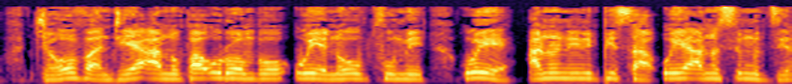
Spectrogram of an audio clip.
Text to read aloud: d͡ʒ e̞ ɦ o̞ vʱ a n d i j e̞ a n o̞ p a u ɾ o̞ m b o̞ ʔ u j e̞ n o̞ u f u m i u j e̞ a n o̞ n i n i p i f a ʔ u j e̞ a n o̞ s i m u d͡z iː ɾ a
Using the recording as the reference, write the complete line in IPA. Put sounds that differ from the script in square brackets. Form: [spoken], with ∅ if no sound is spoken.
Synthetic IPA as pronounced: d͡ʒ e̞ ɦ o̞ vʱ a n d i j e̞ a n o̞ p a u ɾ o̞ m b o̞ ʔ u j e̞ n o̞ u [p͡f] u m i u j e̞ a n o̞ n i n i p i [s] a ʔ u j e̞ a n o̞ s i m u d͡z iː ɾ a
